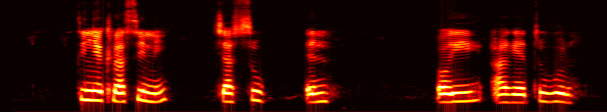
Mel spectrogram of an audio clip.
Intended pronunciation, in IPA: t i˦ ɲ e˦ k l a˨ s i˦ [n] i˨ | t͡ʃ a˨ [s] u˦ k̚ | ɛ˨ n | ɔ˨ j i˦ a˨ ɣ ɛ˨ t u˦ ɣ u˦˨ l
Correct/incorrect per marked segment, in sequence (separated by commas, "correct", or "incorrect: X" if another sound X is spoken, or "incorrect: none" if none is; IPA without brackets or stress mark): correct, correct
